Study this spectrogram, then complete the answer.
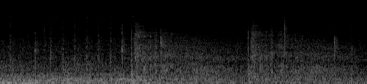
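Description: Dense, steady gunfire from the Starship Troopers: Extermination shooter game, a continuous roar of rapid shots with a few sharper bursts standing out, with no talking over it.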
